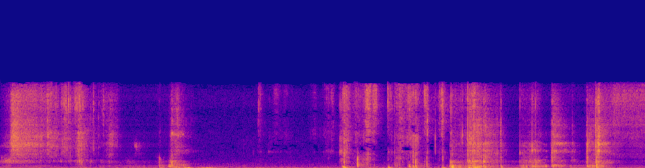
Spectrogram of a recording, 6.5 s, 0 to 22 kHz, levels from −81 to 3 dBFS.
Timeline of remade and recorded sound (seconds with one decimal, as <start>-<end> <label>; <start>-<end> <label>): 0.0-0.5 remade; 0.5-1.0 recorded; 1.0-1.9 remade; 1.9-4.5 recorded; 4.5-6.5 remade

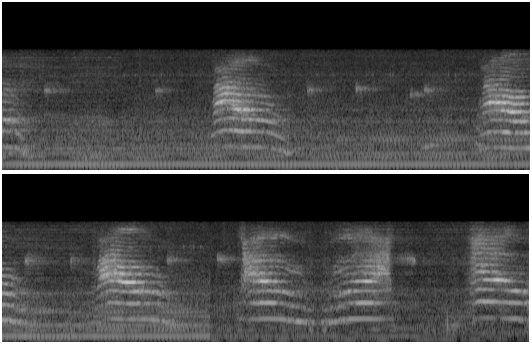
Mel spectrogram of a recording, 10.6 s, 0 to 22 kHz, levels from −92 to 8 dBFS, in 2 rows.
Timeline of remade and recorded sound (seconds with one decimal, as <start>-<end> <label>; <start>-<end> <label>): 0.0-1.2 remade; 1.2-5.4 recorded; 5.4-6.2 remade; 6.2-8.6 recorded; 8.6-10.6 remade

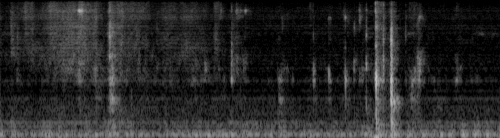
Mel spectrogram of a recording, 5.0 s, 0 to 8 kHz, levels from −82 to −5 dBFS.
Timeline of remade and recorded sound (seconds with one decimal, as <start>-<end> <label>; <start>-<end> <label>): 0.0-5.0 remade

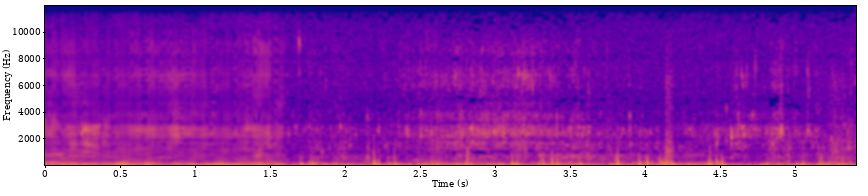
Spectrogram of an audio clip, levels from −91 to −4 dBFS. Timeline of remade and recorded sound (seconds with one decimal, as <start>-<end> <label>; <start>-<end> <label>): 0.0-1.6 remade; 1.6-5.4 recorded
